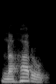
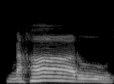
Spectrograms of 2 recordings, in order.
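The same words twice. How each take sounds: First: The A vowel is said short. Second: The A vowel is said long. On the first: The speaker calls it wrong. "not Naharu" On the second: The speaker calls it right. "there's a long A"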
